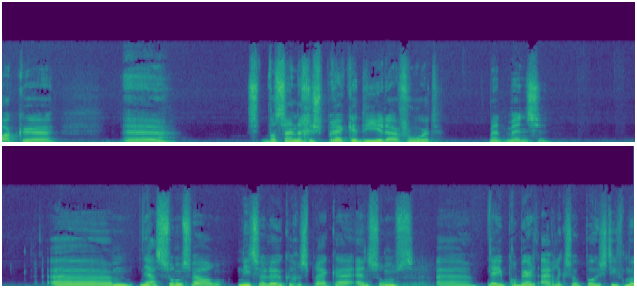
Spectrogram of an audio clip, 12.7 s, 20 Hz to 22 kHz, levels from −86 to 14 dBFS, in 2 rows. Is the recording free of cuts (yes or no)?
no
